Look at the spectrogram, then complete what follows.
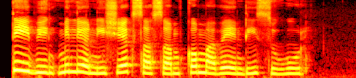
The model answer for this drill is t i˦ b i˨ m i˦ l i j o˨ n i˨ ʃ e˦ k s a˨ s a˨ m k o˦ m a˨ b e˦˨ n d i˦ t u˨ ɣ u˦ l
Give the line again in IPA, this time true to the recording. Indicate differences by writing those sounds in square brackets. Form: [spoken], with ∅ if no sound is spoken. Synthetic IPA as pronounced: t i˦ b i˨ m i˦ l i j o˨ n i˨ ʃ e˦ k s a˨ s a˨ m k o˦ m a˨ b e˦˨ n d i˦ [s] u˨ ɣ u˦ l

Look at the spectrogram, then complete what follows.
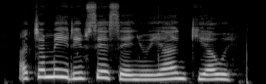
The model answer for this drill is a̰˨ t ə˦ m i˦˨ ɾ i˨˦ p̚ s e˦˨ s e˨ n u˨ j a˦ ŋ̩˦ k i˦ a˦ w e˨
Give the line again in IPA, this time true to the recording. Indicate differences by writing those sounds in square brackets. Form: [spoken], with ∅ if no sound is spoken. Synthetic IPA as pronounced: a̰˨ [t͡ʃ] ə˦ m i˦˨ ɾ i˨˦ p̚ s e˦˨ s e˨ [ɲ] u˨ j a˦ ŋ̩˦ k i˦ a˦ w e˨

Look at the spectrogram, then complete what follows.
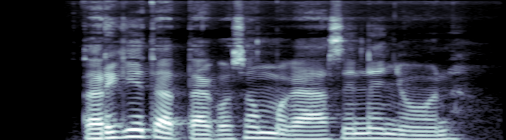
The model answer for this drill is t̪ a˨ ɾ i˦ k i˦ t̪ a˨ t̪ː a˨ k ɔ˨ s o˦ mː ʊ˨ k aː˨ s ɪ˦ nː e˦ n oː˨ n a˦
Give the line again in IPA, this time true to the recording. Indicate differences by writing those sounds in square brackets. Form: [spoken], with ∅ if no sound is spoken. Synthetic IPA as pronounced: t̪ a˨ ɾ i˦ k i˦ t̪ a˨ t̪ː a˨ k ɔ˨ s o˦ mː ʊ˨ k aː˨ s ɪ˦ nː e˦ [ɲ] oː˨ n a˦

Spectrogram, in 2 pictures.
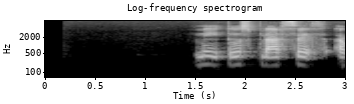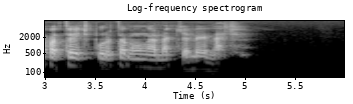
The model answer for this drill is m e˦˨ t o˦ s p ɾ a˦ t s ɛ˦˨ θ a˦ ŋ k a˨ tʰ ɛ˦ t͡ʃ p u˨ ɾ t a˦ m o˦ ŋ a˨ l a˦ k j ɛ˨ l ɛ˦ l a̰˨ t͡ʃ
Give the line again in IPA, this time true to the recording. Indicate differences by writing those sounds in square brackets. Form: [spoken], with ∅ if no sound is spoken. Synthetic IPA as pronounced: m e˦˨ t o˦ s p [l] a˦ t s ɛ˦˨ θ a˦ [∅] k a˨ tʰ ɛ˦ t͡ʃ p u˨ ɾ t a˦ [ŋ] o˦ ŋ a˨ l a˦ k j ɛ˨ l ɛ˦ l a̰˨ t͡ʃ

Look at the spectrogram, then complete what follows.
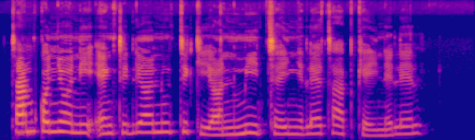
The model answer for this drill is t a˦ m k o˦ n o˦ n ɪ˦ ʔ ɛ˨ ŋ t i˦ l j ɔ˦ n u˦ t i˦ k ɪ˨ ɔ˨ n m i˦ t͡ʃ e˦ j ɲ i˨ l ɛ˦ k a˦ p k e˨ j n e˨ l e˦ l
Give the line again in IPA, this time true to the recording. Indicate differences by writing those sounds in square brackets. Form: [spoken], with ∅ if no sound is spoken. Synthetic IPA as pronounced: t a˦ m k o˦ [ɲ] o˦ n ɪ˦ ʔ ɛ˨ ŋ t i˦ l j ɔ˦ n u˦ t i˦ k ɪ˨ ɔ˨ n m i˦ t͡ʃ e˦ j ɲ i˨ l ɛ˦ [t] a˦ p k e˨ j n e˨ l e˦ l

